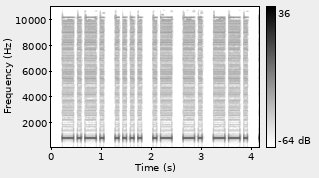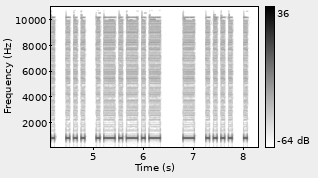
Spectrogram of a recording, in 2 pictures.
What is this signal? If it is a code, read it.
Morse code, heard as a keyed tone, about 16 wpm, 800 Hz. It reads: CHANGES. THE
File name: CW Code Groups @15WPM / Technical Subjects / XC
